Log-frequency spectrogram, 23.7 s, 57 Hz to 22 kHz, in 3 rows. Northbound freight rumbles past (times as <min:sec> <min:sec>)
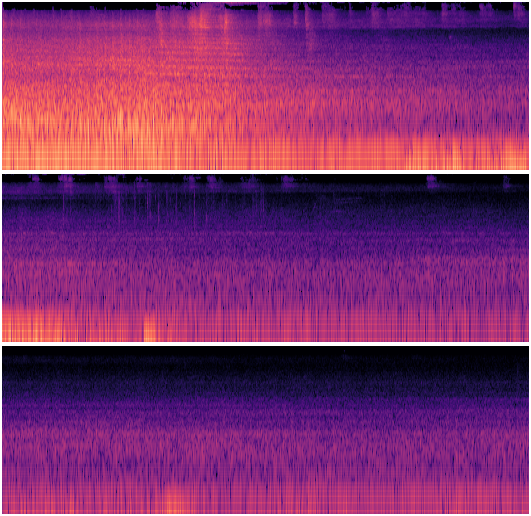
0:00.0 0:14.0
